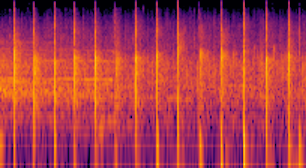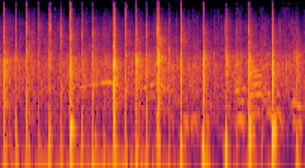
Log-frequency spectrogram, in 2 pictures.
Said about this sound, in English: Because there was the fake applause. That's the whole point of the fake applause.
